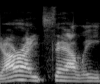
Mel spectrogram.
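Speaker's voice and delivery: very loud, wry, sarcastic voice. Acting out how a nickname gets said to the kids: imitating sarcastic nickname use. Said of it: "is it done, like, sarcastically?".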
